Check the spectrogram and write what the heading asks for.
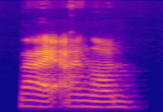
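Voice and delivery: plain reading voice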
